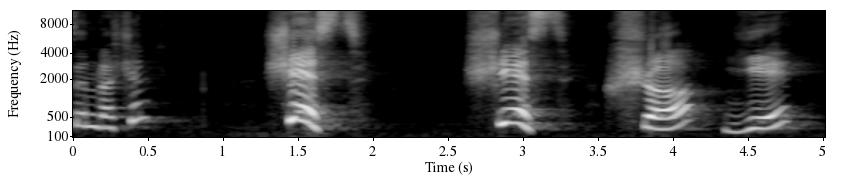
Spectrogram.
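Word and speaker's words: шесть: Shest, shest, sh, ye, s, t and soft sign.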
